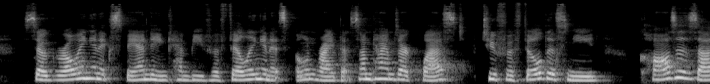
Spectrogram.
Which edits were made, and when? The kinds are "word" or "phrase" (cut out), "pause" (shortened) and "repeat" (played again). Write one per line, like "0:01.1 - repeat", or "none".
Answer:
0:04.7 - pause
